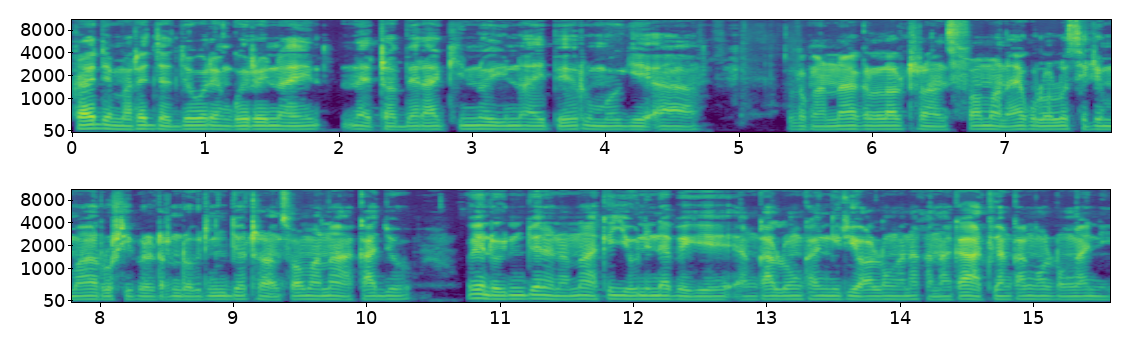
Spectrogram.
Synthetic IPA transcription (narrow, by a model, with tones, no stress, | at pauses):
ka˦i˦de˨ma˨ɾe˦d͡ʒa˨d͡ʒo˦o˦ɾa˨ŋɡo˦i˦ɾo˦i˦na˨ɪ˦na˨tɔ˨bɛ˨ɾa˨kʰi˦no˦i˦na˨ɪ˦pe˨˦ɾu˨mo˨ɡe˦ʔa˨ | lʊ˨ŋa˨na˦kla˦tɾa˨nsfɔ˦ma˨na˨je˦kʊ˨lo˦lo˦si˨ɾi˦ma˦ɾo˨si˨pɛ˨ltndo˨ki˨ɾi˦ni˦d͡ʒɔ˦tra˨nsfɔ˦ma˨na˦˨ka˦d͡ʒo˦ | we˦ndo˨ki˦i˦n˦d͡ʒɔ˦nɛ˨na˨na˦˨ke˦je˨u˦ni˦nɛ˦bɛ˨ɡe˨a̰˨ŋka˦lʊ˦ŋka˦ŋi˦ɾjɔ˦a˨lʊ˦ŋa˦na˦ka˨na˨ka˦˨tu˦a˨ŋka˦ŋɔ˦llʊ˨ŋa˦ni˨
